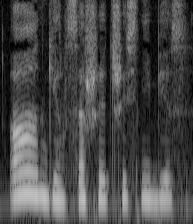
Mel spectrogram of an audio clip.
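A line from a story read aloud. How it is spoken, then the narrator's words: Old man's heartfelt whisper. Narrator (Russian): прошептал старик с глубоким чувством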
